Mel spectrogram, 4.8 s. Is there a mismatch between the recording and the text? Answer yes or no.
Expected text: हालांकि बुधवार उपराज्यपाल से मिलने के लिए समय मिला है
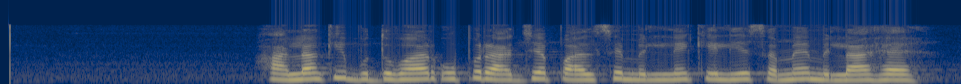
no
